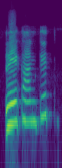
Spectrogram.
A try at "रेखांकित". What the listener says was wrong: रेखांकित, आ फिर अम आ गया ना वो, ठीक है। अम नहीं आना चाहिए।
